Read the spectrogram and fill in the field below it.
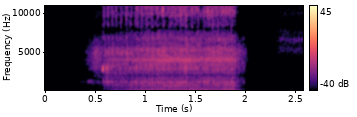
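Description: One loud, rough, rattling snore on an in-breath, lasting about one and a half seconds.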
